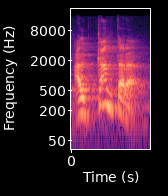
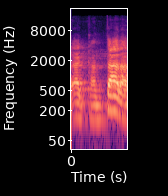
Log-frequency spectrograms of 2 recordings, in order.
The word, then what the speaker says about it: Alcantara: It's Alcantara, not Alcantara, how she said it.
